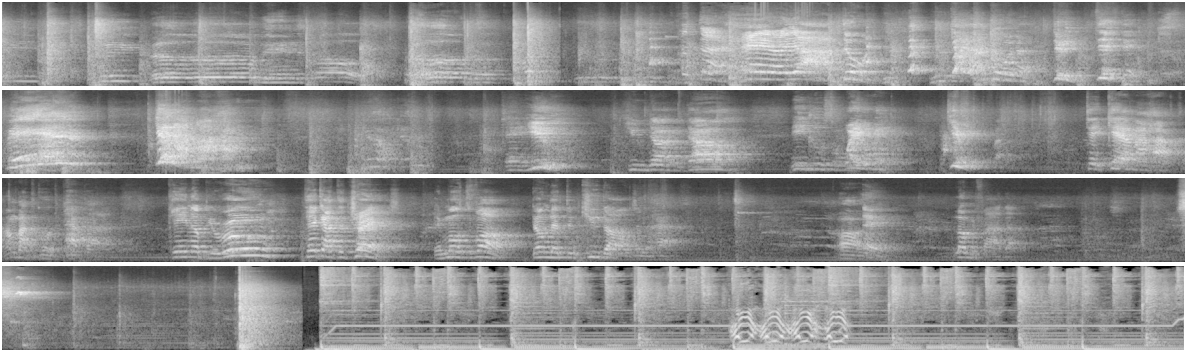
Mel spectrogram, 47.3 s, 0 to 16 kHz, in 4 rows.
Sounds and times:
Speech: 0.0 - 5.1, 6.8 - 8.8, 9.4 - 12.8, 16.8 - 22.0, 22.7 - 24.8, 25.4 - 30.5, 31.6 - 35.4, 42.8 - 44.0.

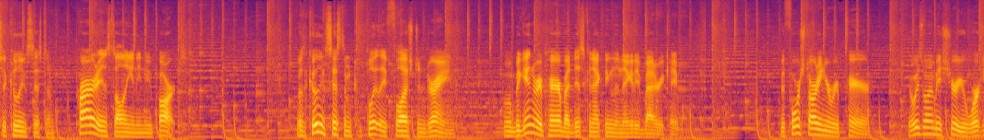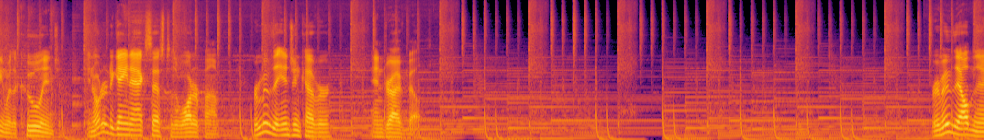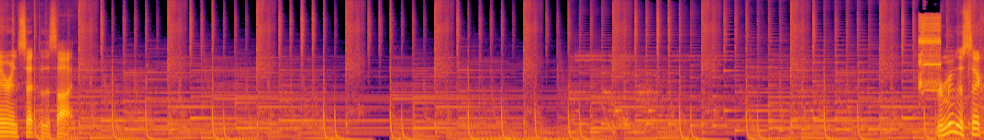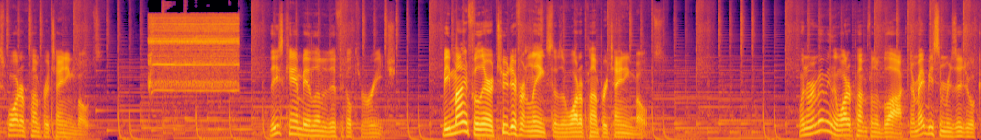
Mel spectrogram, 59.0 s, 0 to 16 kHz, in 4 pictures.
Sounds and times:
Speech: 0.0 - 2.8, 4.4 - 6.9, 7.6 - 10.3, 11.7 - 19.7, 20.3 - 21.1, 28.7 - 30.7, 43.6 - 45.7, 48.3 - 50.2, 50.9 - 54.2, 56.3 - 58.9
Music: 0.0 - 58.9.

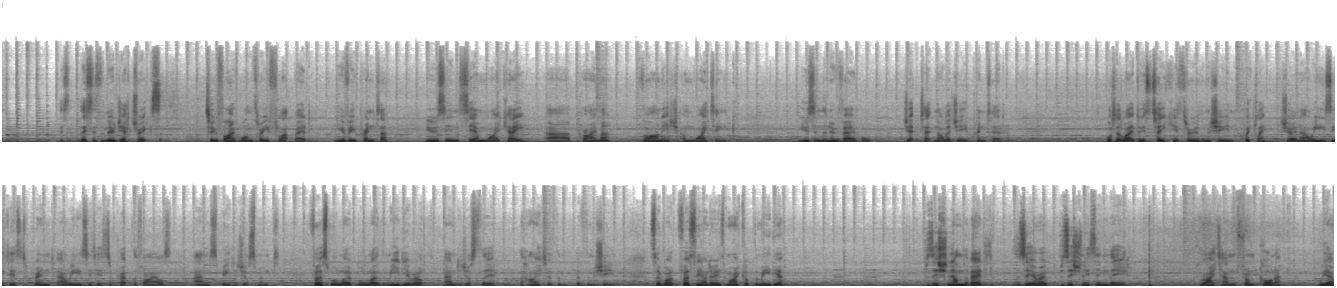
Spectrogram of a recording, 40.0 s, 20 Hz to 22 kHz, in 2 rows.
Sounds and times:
Music: 0.0 - 39.9
Speech: 0.9 - 2.4, 3.1 - 5.8, 6.4 - 11.0, 12.0 - 15.1, 16.6 - 31.8, 33.8 - 37.0, 38.0 - 39.9.

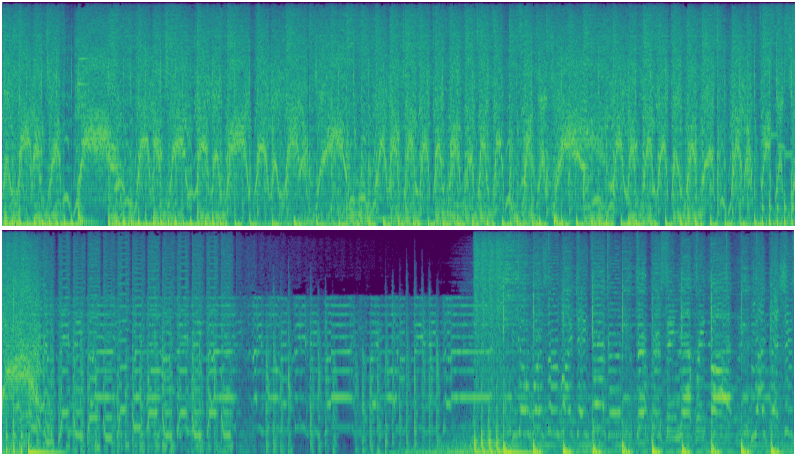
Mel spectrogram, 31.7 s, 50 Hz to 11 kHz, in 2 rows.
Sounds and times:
Soundtrack music: 0.0 - 21.7
Disco: 0.0 - 31.7.

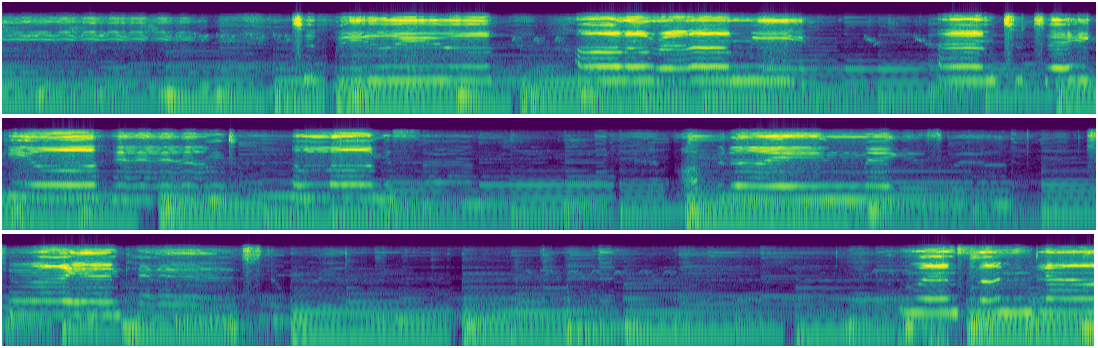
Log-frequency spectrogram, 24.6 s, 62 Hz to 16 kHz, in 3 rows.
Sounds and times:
Music: 0.0 - 24.6.

